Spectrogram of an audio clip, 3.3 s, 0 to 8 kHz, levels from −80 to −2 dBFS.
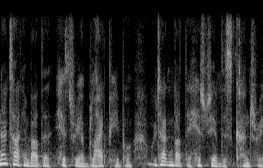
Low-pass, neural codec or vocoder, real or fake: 7.2 kHz; none; real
